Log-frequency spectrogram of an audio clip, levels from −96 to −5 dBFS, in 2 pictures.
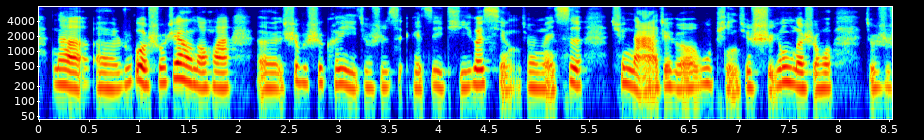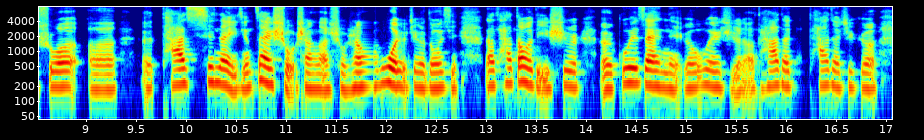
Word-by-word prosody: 那 215 -4 +5 0.2
呃， 185 -1 -2
如 215 +5 -6
果 - - +8
说 235 +2 -2
这 255 - -2
样 270 -5 +7
的 195 -3 +2
话， 190 -1 +2 0.3
呃， 185 0 -3
是 - - -5
不 235 - -5
是 235 0 -4
可 225 -1 -4
以 200 -5 -1
就 195 +1 -11
是 195 +1 -10
自 - - -12
给 190 - -6
自 - - -12
己 200 - -3
提 190 0 -9
一 200 - -5
个 215 -1 +5
醒， 215 -1 -4
就 195 -3 -5
是 - - -2
每 185 - -3
次 225 -4 0 0.3
去 235 - -4
拿 200 -3 +3
这 - - -2
个 185 -2 -2
物 230 0 -5
品 220 - -7
去 195 - -5
使 195 - -2
用 240 +2 +2
的 195 -2 +4
时 185 - -4
候， 185 +1 -1 0.3
就 - - -7
是 195 0 -11
说 195 0 +2 0.2
呃 175 0 -3 0.2
呃， 180 - -7
它 215 +1 +5
现 225 +2 -1
在 220 -3 +6
已 165 - -1
经 180 +2 -3
在 245 +2 +5
手 225 - -1
上 185 -1 -1
了， 170 -1 -1
手 175 +1 -6
上 195 +3 0
握 230 -3 +7
着 - - -2
这 195 - -6
个 185 - 0
东 185 +1 +1
西， 190 - -8 0.2
那 205 - +1
它 225 +3 -2
到 245 0 +6
底 210 - -3
是， 195 +1 -2 0.2
呃， 175 - +1
归 230 +6 +3
在 215 -3 +5
哪 185 -2 -4
个 185 0 -2
位 200 -2 -1
置 190 - -8
呢？ - - -5
它 200 +3 0
的 200 -2 -2
它 210 - -3
的 200 -2 -2
这 195 +1 -9
个 185 -2 -4
195 Hz, 290 characters per minute, -21 LUFS, 185-220 Hz, 0.3 s, 果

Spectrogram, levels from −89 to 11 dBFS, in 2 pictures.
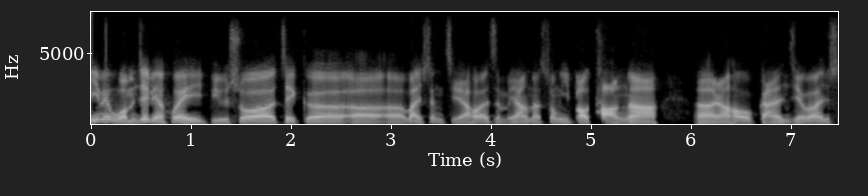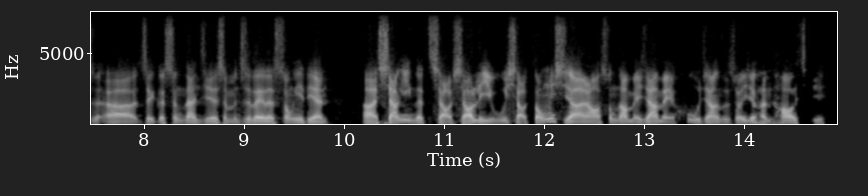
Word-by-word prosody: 因 170 +3 0
为 185 - +1
我 140 -9 +3
们 115 +4 -5
这 180 +1 +4
边 150 -2 +2
会 140 -8 +2
比 105 +1 -13
如 120 +3 -6
说 140 0 +4
这 140 0 -2
个， - - -3 0.3
呃， 95 -2 +1 0.2
呃， - - -4
万 135 - +1
圣 125 -1 -11
节 - - -8
啊 - - 0
或 140 - +1
者 125 - -1
怎 110 - -13
么 - - -15
样 115 -1 -1
的， 100 - -3
送 140 +4 -7
一 - - -9
包 130 +2 +4
糖 95 -6 +3
啊， 110 -5 +4 0.3
呃， 105 -1 +2
然 105 +2 +2
后 130 -2 +2
感 - - -1
恩 120 - -2
节 115 -3 -4
吧， 135 0 +1
是 120 - -14
呃， 105 -1 -1
这 135 - -6
个 125 - -5
圣 145 -2 -9
诞 130 -4 +1
节 105 +2 -2
什 120 - -10
么 95 - -12
之 130 +5 -6
类 125 -2 +5
的， 115 - +2
送 135 +3 -6
一 135 - -2
点， 95 -7 +1 0.3
呃， - - +4
相 140 - +2
应 160 -2 -4
的 - - -2
小 - - -1
小 - - +3
礼 - - -1
物、 135 +9 -10
小 140 - -2
东 210 - -1
西 - - -3
啊， 95 - +5
然 95 0 +2
后 120 - -1
送 140 +1 -10
到 120 -2 +3
每 105 - -6
家 - - +3
每 - - -4
户 - - -10
这 - - -7
样 100 - +1
子， 90 - -13
所 130 +7 -4
以 - - -5
就 155 - 0
很 110 -8 -4
好 130 +4 +2
奇。 90 -6 -17
125 Hz, 320 characters per minute, -24 LUFS, 105-140 Hz, 0.3 s, 类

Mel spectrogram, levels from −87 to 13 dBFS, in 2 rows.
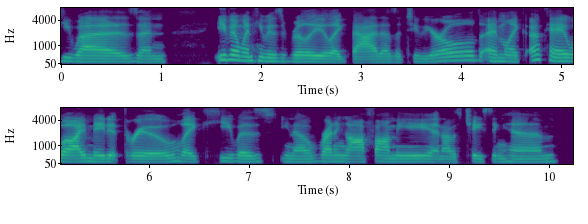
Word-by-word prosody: he 185 -2 -4
was, 155 -1 +2
and 150 0 -4 0.5
even 250 -1 +3
when 205 -2 +2
he 200 -1 -3
was 175 -2 -2
really, 160 -2 +1
like, 145 -1 -1
bad 140 +1 +2
as 145 0 -5
a 140 - -8
two-year-old, 190 - -2
I'm 180 -3 +1
like, 165 -2 -2
"Okay, 230 -7 +3
well, 170 -2 +4
I 160 0 +7
made 160 -1 +2
it - - 0
through" 155 +1 +1
Like, 150 -4 +1
he 175 -2 -8
was, 160 +1 -3
you 160 - -8
know, 150 0 -3
running 165 0 0
off 150 0 +2
on 155 0 +1
me, 155 0 -1
and 145 -1 -2
I 140 - -2
was 140 - -7
chasing 150 0 -4
him. 150 +2 -3
155 Hz, 205 wpm, -26 LUFS, 150-170 Hz, 0.5 s, I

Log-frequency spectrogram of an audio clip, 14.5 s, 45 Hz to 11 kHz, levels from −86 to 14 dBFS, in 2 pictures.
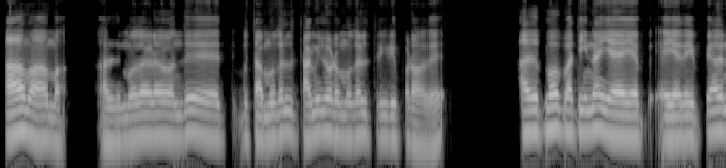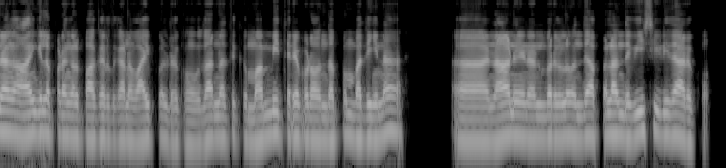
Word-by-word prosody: ஆமா 150 -2 +6
ஆமா. 110 -3 -3 0.4
அது 110 0 -2
முத 120 +1 0
தடவ 135 0 +2
வந்து, 130 +4 -3 0.8
முதல் 145 +3 -1
தமிழோட 140 +2 +1
முதல் 135 +1 -2
3டி 125 0 -4
படம் 105 -2 -2
அது. - - -2 0.9
அது 150 +1 +4
போக 170 +1 +5
பார்த்தீங்கன்னா, 150 +2 +2 0.2
எ - - +8 0.2
எப் - - -10 0.5
எப்பயாவது 150 +7 0
நாங்க 145 -2 +4
ஆங்கில 140 +1 +2
படங்கள் 125 -2 -2
பார்க்கறதுக்கான 115 -1 -2
வாய்ப்புகள் 120 0 -3
இருக்கும் 105 0 -6
உதாரணத்துக்கு 120 0 -3
மம்மி 130 +5 0
திரைப்படம் 120 -2 0
வந்தப்போ 115 +3 -4
பார்த்தீங்கன்னா, 120 +5 0 0.7
ஆ 115 - -1 0.3
நானும் 130 +2 +4
என் 125 - 0
நண்பர்களும் 125 +1 -1
வந்து 125 +2 -1
அப்பலாம் 135 +1 0
அந்த 125 -1 -1
விசிடி 145 -1 -3
தான் 130 -2 +4
இருக்கும். 110 -1 -10
125 Hz, 160 wpm, -23 LUFS, 120-140 Hz, 0.9 s, எ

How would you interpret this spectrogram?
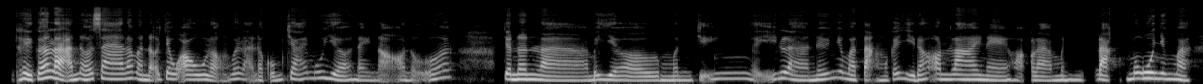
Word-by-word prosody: Thiệt 230 0 +4
á, 275 +4 +6
là 280 -4 +8
ảnh 215 0 +5
ở 235 -1 +2
xa 255 -2 +1
lắm, 275 0 -2
ảnh 220 - +2
ở 200 - -1
châu 245 +1 -1
Âu 225 0 +2
lận, 190 -4 -2
với 250 +2 -4
lại 235 -5 -9
là 190 - -4
cũng 185 +3 -6
trái 250 +1 -4
múi 290 +1 -3
giờ 220 -7 +1
này 195 -2 -3
nọ 190 +2 -6
nữa. 240 - -5 0.5
Cho 250 - +2
nên 235 0 +5
là 185 -2 -1
bây 210 +2 0
giờ 195 -3 0
mình 190 0 -2
chỉ - - -7 0.4
nghĩ 235 +1 -7
là 240 -8 0
nếu 220 +5 +1
như 295 +1 -6
mà 225 - +2
tặng 195 - -1
một 195 - -3
cái 260 +2 -3
gì 220 -4 -1
đó 220 +3 -1
online 230 -3 +2
nè, 195 -2 0
hoặc 200 - -7
là 190 -2 -2
mình 200 +2 -1
đặt 210 -4 +2
mua 275 +3 +4
nhưng 255 -3 +1
mà, 210 -4 +2
225 Hz, 240 wpm, -21 LUFS, 195-250 Hz, 0.5 s, là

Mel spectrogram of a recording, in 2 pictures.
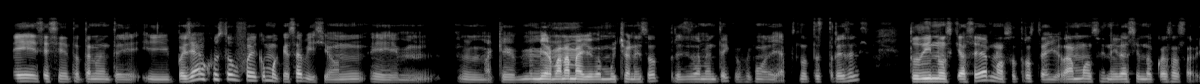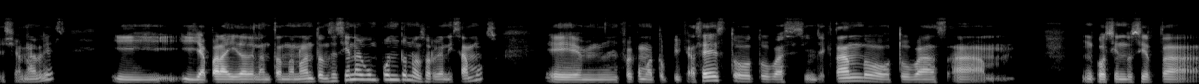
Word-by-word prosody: y 145 -1 +5
sí, 135 0 -1
sí, 130 -1 -4
totalmente. 120 -2 -6
Y, 115 -2 -5
pues 130 +3 +1
ya, 220 +5 +4
justo 230 -1 -1
fue 195 -2 +1
como 185 -5 -2
que 125 - -3
esa 165 - +2
visión, 120 -2 -6
em, 110 -4 -7 0.3
la 115 -3 -8
que 115 -1 -5
mi 125 +2 +2
hermana 125 +1 +8
me 130 - +8
ayudó 120 0 +3
mucho 125 +2 0
en 120 - -3
eso, 145 +5 -4
precisamente 125 +1 -6
que 120 - -16
fue 125 +1 -16
como 125 0 -8
de 115 - -7
ya, - - -6
pues, - - -21
no 130 -1 -6
te 130 - -8
estreses, 135 - -5 0.4
tú 135 - +4
dinos 140 -2 +7
qué 130 - +4
hacer, 130 +10 +4
nosotros 130 -2 -4
te - - -3
ayudamos 125 +4 -1
en 135 -2 -8
ir 120 +1 0
haciendo 125 -1 -2
cosas 125 0 -3
adicionales, 230 - -6 0.4
y 115 - -3
y 250 -4 0
ya - - +6
para 120 -1 +8
ir 120 0 +2
adelantando, 120 0 -1
¿no?, 125 +3 +1
entonces, 150 +2 -2
si 210 - +1
en 230 - +1
algún 225 -1 0
punto 220 0 +1
nos 180 -9 -2
organizamos, 155 - -3 0.4
em, 110 0 0
fue 120 - -4
como 120 -2 -2
tú - - -10
picas 115 +7 -7
esto, 170 -6 +3
tú 125 -1 -5
vas 120 -1 -3
inyectando 155 +7 +3
o 125 -5 +1
tú 120 -1 -3
vas, 115 -1 0
am, - - 0 0.9
un - - -4
cociendo 120 0 +1
cierta 120 0 +2
125 Hz, 190 wpm, -24 LUFS, 120-140 Hz, 0.9 s, hermana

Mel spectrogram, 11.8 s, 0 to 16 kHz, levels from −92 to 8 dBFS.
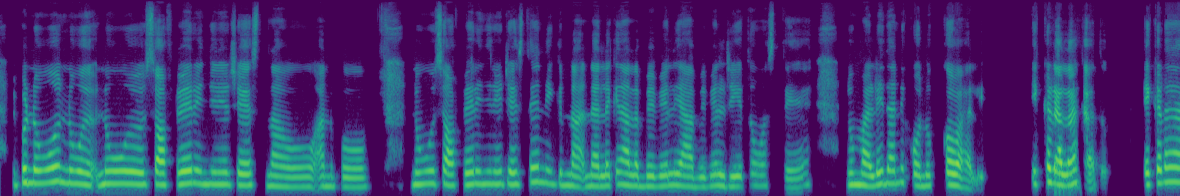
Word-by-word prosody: ఇప్పుడు 260 +4 +3
నువ్వు, 255 +2 +3 0.2
నువ్వు, 235 -2 +2 0.2
నువ్వు 235 0 +3 0.3
సాఫ్ట్‌వేర్ 225 +2 +4
ఇంజినీర్ 225 -1 -1
చేస్తున్నావు 195 -4 -1 0.2
అనుకో. 185 -2 -4 0.6
నువ్వు 235 +1 0
సాఫ్ట్‌వేర్ 220 +2 +1
ఇంజినీర్ 230 0 -3
చేస్తే 225 +4 -3
నీకు 225 -3 -5
న - - +1 0.2
నెలకి 195 +4 0
40000 195 +1 0
50000 190 +2 -2
జీతం 200 +2 -3
వస్తే 165 -4 -10 0.5
నువ్వు 220 0 +1
మళ్ళీ 205 +4 +3
దాన్ని 255 +2 -4
కొనుక్కోవాలి. 205 - +1 0.5
ఇక్కడలా 230 -3 +5
కాదు. 470 - -7 0.4
ఎక్కడ 250 +4 +2
220 Hz, 130 wpm, -19 LUFS, 195-235 Hz, 0.6 s, ఇక్కడలా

